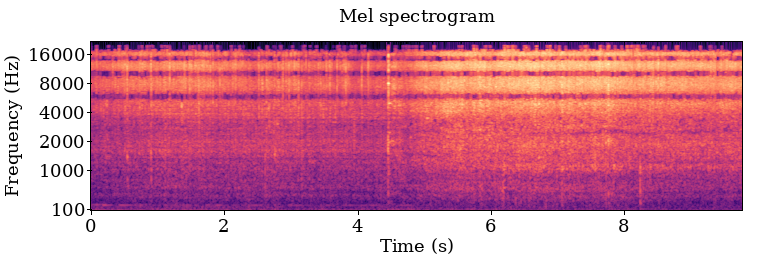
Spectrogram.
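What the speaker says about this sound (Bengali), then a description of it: "গোটা জিরে কেটে রাখা পেঁয়াজ দিয়ে দেবো পেঁয়াজটা লাল লাল হবে পেস্ট দিয়ে দেবো" Chopped onions, whole cumin, dried red chillies and a spice paste fry in a hot pan, producing a loud, steady sizzle that thickens midway as stirring continues, close up with no talking.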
